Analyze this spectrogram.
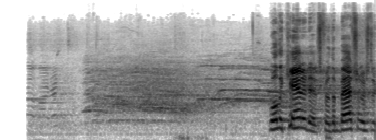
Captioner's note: crowd cheering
